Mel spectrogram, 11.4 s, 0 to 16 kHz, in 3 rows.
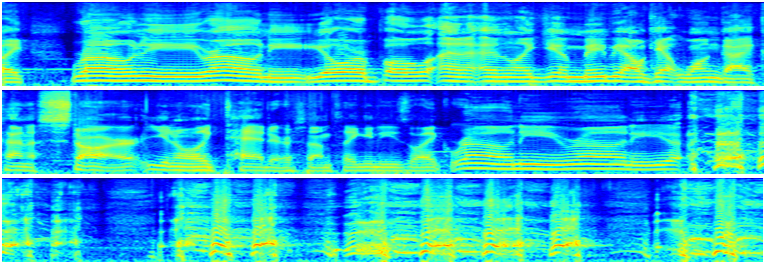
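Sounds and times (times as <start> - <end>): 
speech: 0.0 - 10.5
person imitating harsh breathy coughs: 7.2 - 11.4.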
